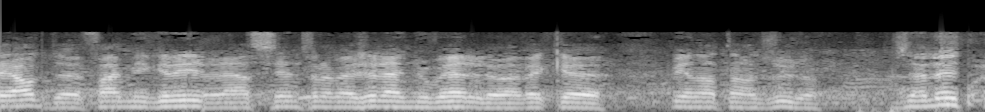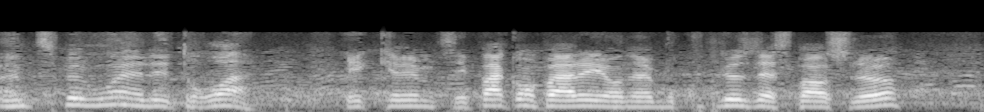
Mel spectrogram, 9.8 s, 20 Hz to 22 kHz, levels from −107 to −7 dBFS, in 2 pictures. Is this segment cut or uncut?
cut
